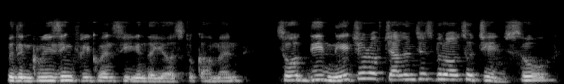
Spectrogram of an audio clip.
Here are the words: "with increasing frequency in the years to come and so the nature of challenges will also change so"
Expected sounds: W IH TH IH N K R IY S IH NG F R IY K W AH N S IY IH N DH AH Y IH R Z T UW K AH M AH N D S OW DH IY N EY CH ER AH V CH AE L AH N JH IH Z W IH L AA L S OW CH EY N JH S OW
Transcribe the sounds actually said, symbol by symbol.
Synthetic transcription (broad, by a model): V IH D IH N K R IY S IH NG F R IY K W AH N S IY IH N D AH Y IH R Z T UW K AH M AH N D S OW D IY N EY CH ER AH V CH AE L AH N JH IH Z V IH L AA L S OW CH EY N JH S OW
